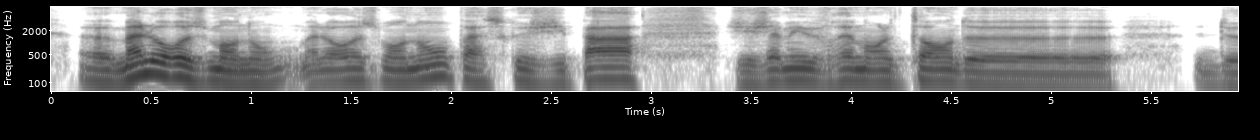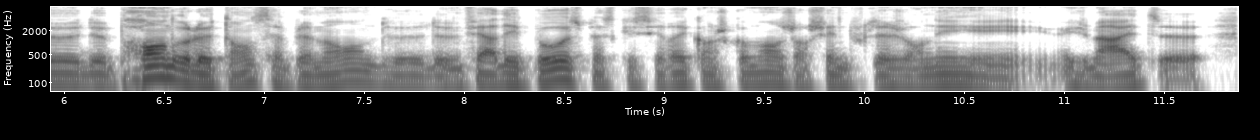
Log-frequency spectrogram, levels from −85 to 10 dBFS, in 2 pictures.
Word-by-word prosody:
Heu, 105 -3 0
malheureusement 130 - +7
non 95 +4 -1
malheureusement 105 +2 -1
non, 130 +7 +3
parce 105 -7 -2
que 110 - -3
j'ai 95 0 -4
pas 120 +1 +5 0.4
j'ai 90 0 -6
jamais 105 +4 0
eu - - +3
vraiment 105 +1 0
le 100 - 0
temps 105 +5 +1
de 85 -3 -1 0.4
de 85 -1 -5
de 85 +1 -5
prendre 125 +5 +4
le 80 -2 +2
temps 85 +4 -6
simplement 80 +3 -6
de 80 -4 -8
de 75 0 -7
me 75 - -8
faire 80 - -2
des 85 -1 -2
pauses 105 +8 -1
parce 80 -2 -11
que - - -17
c'est - - -10
vrai 85 +1 -6
quand 85 - -7
je 80 - -8
commence, 85 0 -6
j'enchaîne 75 - -7
toute 75 - -16
la 75 -1 -5
journée 75 +2 -6
et 70 -3 -10
et - - -8
je - - -9
m'arrête, - - -1
heu, - - -7
95 Hz, 220 wpm, -24 LUFS, 80-105 Hz, 0.4 s, malheureusement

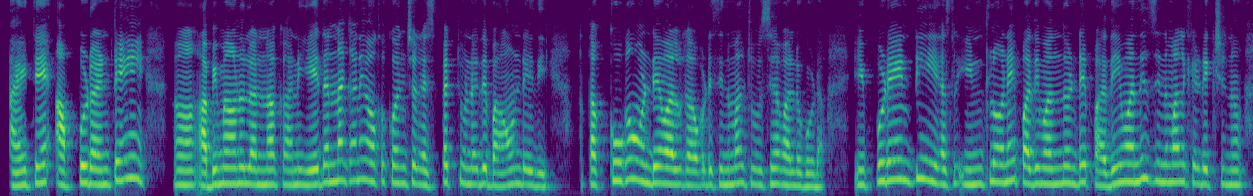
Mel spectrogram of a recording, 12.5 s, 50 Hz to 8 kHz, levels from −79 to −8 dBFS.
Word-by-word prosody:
అయితే 215 +4 +2 0.2
అప్పుడంటే 230 +4 +2 0.6
ఆహ్, 220 0 +2
అభిమానులన్నా 230 +1 +3
కానీ, 220 0 -1
ఏదన్నా 265 +5 +3
గానీ 290 +1 -2
ఒక 270 0 -8
కొంచెం 250 0 -1
రెస్పెక్ట్ 260 +6 -3
ఉండేది. 235 0 -1
బాగుండేది. 215 0 -2 0.5
తక్కువగా 280 +7 +1
ఉండేవాళ్ళు 245 -3 +3
గాబట్టి 215 +1 -1
సినిమాలు 235 +2 -1
చూసేవాళ్ళు 220 -1 -2
గూడా. 195 0 -3 0.4
ఇప్పుడేంటి? 285 +6 0 0.2
అసలు 230 +2 -8
ఇంట్లోనే 260 +4 0
10 240 -1 +2
మంది 235 +1 0
ఉంటే 255 +2 0
10 210 +4 0
మంది 270 +4 +2
సినిమాలకి 265 -1 -1
అడిక్షను. 225 -1 -3
235 Hz, 135 wpm, -20 LUFS, 220-260 Hz, 0.6 s, అభిమానులన్నా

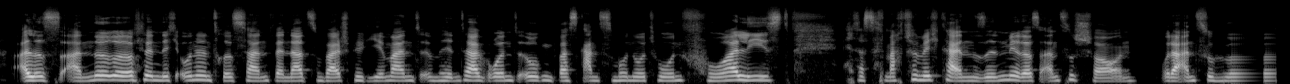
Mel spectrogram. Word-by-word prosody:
Alles 180 -1 +4
andere 200 +3 +3
finde 195 -2 0
ich 185 - -9
uninteressant, 180 -3 -1
wenn 165 -1 -1
da 170 +1 +4
zum 170 +1 -10
Beispiel 170 +2 +1
jemand 175 +2 -1
im 170 0 -8
Hintergrund 180 +1 +1
irgendwas 180 -2 -2
ganz 175 0 -3
monoton 180 0 -4
vorliest. 190 +2 +1 0.6
Äh, - - -15
das 180 -1 -6
macht 180 0 -3
für 225 - -1
mich 200 0 +1
keinen 170 0 +3
Sinn, 170 +4 -2
mir 205 -3 +2
das 170 0 +2
anzuschauen 170 -4 -4 0.2
oder 165 -2 +5
anzuhören. 170 -1 -5
175 Hz, 130 wpm, -23 LUFS, 170-185 Hz, 0.6 s, oder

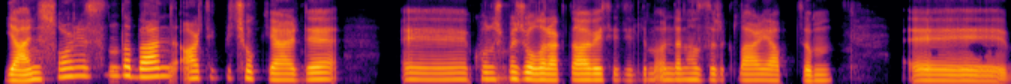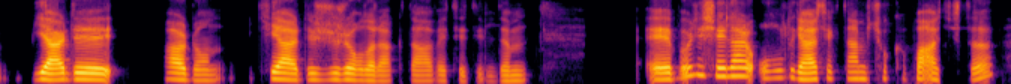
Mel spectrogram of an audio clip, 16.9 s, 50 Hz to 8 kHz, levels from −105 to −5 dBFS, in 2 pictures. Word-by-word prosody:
Yani, 155 +3 +4
sonrasında 260 +4 -4
ben 250 +2 +4
artık 210 +1 -4
birçok 205 -1 -7
yerde, 175 +2 0 0.6
ııı, 175 0 -5
konuşmacı 185 +1 -2
olarak 165 -1 +2
davet 165 0 +2
edildim. 155 +1 -15
Önden 170 +1 -5
hazırlıklar 160 -1 -5
yaptım. 150 -1 -5 0.7
Eee, 150 -2 -3 0.3
bir - - -14
yerde, 175 -1 +8 0.4
pardon, 155 -4 0 0.2
2 - - -6
yerde 170 -2 +5
jüri 170 +1 -1
olarak 150 -3 -2
davet 145 0 -8
edildim. 140 +2 -10 1.0
Eee, 175 0 +5
böyle 275 +2 -1
şeyler 265 -1 +4
oldu. 215 +2 -9
Gerçekten 190 +1 +2
birçok 185 - -16
kapı - - -3
açtı. - - -2
170 Hz, 115 wpm, -23 LUFS, 155-190 Hz, 1.0 s, yerde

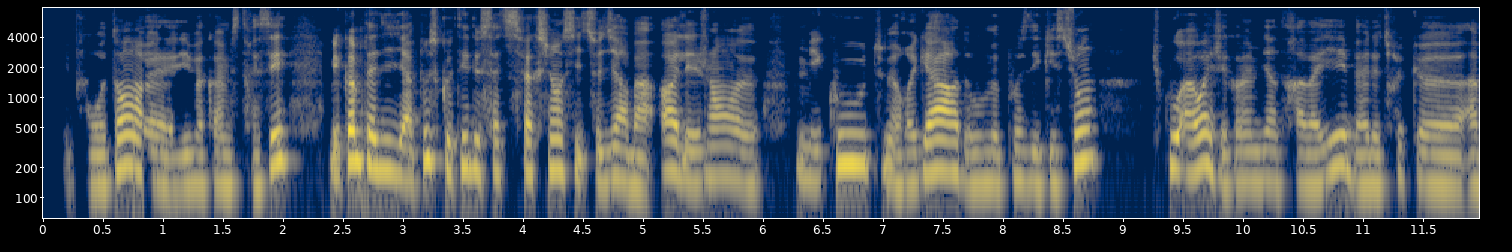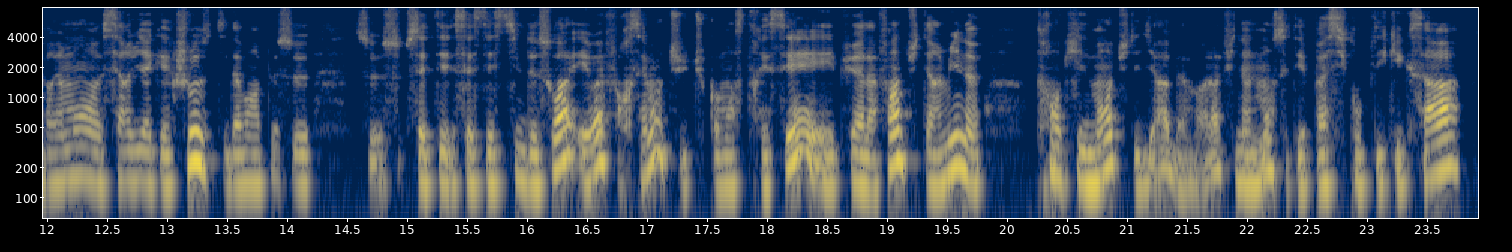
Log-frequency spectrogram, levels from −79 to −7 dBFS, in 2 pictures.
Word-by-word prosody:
Et - - -22
pour 130 - -6
autant, 195 +10 +5
heu, 135 -3 -1
il 130 +1 -3
va 135 - -3
quand - - -7
même 135 - -3
stresser, 135 - +1 0.3
mais, - - +1
comme 235 0 +9
tu - - +2
as - - +9
dit, 190 - +2
il 185 - 0
y - - +3
a - - +5
un - - -4
peu 235 - +2
ce 235 - +1
côté 195 -2 0
de 190 - +1
satisfaction, 180 +1 0
aussi, 185 - -1
de - - -11
se - - -4
dire, 150 +1 0
bah: 125 -3 -1
«Ah, 185 - +5
les 145 -4 -1
gens, 160 0 -1
heu, 140 -1 -5 0.3
m'écoutent, 215 +8 +2
me - - -2
regardent 180 +7 +5
ou 135 0 -5
me 140 -1 -4
posent 145 +2 -8
des 140 -1 -5
questions. 140 - +1 0.4
Du - - -16
coup, 205 -2 +3
ah 175 +1 +4
ouais, 210 +1 +5
j'ai 140 - -6
quand 145 - -6
même 145 0 -4
bien 145 -1 -5
travaillé, 140 +9 -1
bah, 135 -8 -3
le 135 -1 -3
truc, 155 +4 -12
heu, - - -1 0.3
a 135 - -2
vraiment, 150 +3 -5
heu, - - -5
servi 145 +2 -6
à 140 - -3
quelque 135 -1 -5
chose», 225 -1 +5
tu 235 - -20
sais - - -12
d'avoir 135 +1 -3
un 135 - -5
peu 135 - -16
ce 135 -2 -7 0.4
ce - - -10
c - - -9
cette 135 -1 -4
cette 135 0 -6
estime 135 +2 -5
de 135 -2 -2
soi, 205 - +4
et 140 - -1
ouais, 210 +3 +4
forcément, 235 +2 -3
tu 245 - -10
tu - - -13
commences 130 +1 -6
stressé 130 +10 -2
et 140 - +2
puis 140 - -8
à 130 - +3
la 120 -1 -1
fin 215 - +5
tu 235 +1 -9
termines, 165 - +2
heu, - - -2 0.5
tranquillement. 150 +3 0
Tu 215 0 -12
te - - -7
dis: 130 - -6
«Ah, - - -2
bah, - - -8
voilà, 90 - -5
finalement, 140 - -2
c'était 130 -4 -7
pas 130 0 -3
si 135 0 -6
compliqué 135 0 -8
que 135 - -11
ça 190 +6 +5
145 Hz, 255 wpm, -25 LUFS, 135-190 Hz, 0.5 s, comme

